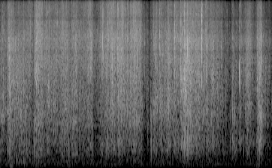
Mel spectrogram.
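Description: Continuous crinkling and rustling of plastic bubble envelopes being handled, up close and steady, with small crackling bursts throughout.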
